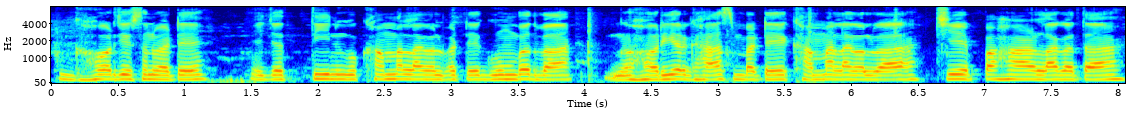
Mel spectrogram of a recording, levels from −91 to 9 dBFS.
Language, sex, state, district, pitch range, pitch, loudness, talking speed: Bhojpuri, male, Uttar Pradesh, Ghazipur, 160-175 Hz, 165 Hz, -20 LUFS, 140 wpm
